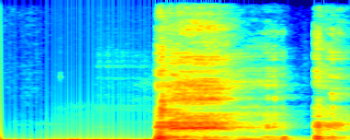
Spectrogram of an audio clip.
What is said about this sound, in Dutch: Dan kan ik mijn stem laten rusten op deze vroege ochtend. Ik ga nog een keer even hoesten. Dan ben ik er volledig klaar voor.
